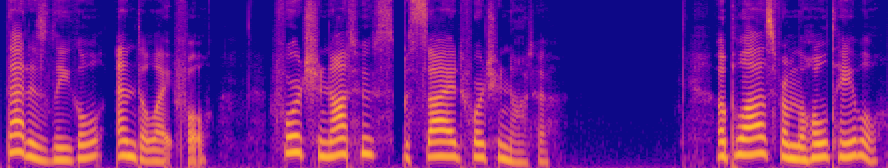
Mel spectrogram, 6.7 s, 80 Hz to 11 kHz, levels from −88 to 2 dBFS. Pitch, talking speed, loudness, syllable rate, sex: 230 Hz, 110 wpm, -17 LUFS, 5.8 syllables/s, female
